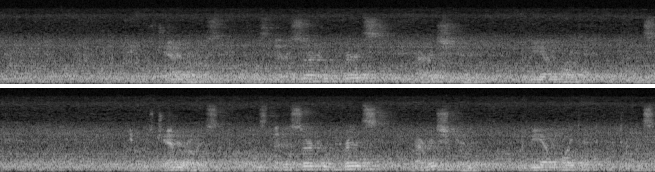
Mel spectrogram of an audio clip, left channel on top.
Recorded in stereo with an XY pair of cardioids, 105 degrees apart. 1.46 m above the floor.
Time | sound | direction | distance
1.3 | a man speaking | 50° right | 6 m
